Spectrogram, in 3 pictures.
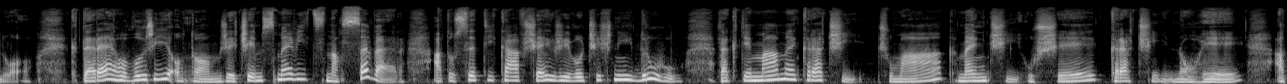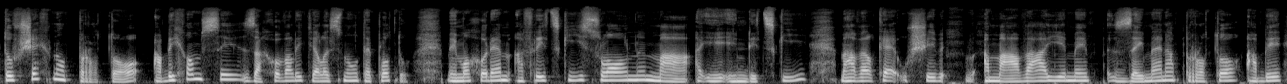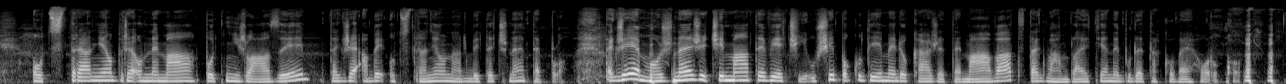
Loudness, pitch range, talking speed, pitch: -16 LUFS, 145-190 Hz, 125 wpm, 165 Hz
